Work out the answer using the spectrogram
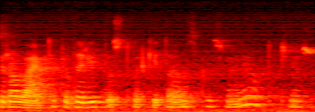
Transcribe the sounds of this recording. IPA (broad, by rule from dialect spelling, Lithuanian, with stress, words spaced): iːˈrɐ ˈlˠɐɪptɐɪ pɐdɐˈrʲiːtɐ sʊtʋɐrʲˈkʲiːtɐ ˈʋʲɪskɐs ˈjoː ˈjoː tɐɪ ˈt͡ʃʲɛ ɪʃ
